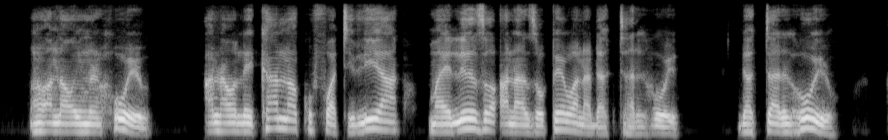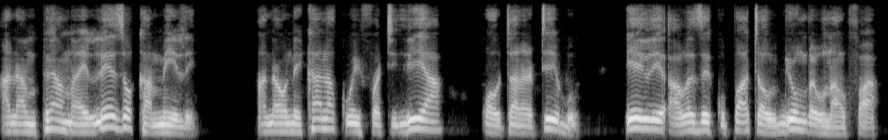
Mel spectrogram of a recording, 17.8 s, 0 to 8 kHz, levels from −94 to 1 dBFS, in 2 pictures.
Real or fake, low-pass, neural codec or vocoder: fake; 7.2 kHz; codec, 16 kHz, 1 kbps, FunCodec, trained on LibriTTS, 50 frames a second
